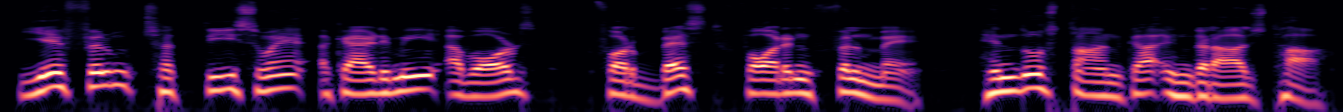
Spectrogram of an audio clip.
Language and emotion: Urdu, neutral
